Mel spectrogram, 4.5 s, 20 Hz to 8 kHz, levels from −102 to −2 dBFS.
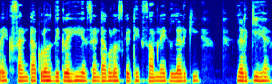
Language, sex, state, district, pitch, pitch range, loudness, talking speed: Hindi, male, Jharkhand, Ranchi, 140 Hz, 135-145 Hz, -17 LUFS, 200 wpm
